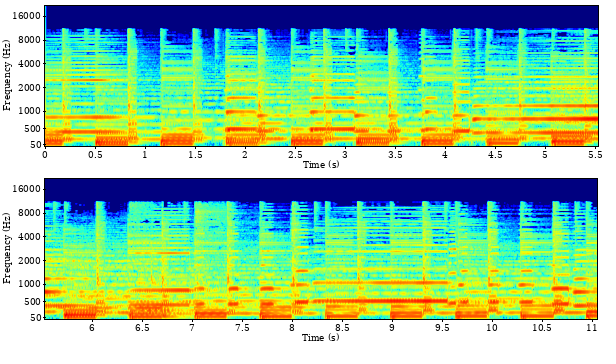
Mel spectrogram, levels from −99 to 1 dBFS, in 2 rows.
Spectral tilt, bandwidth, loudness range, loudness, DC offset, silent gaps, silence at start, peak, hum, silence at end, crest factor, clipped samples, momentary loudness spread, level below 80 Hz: -6 dB/octave; 11.5 kHz; 2 LU; -16 LUFS; under 0.1%; none; 0 s; 0 dBFS; none; 0 s; 16 dB; under 0.1%; 5 LU; -28 dBFS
